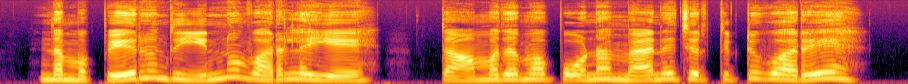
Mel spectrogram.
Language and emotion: Tamil, sad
